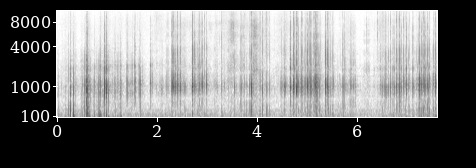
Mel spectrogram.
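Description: Long nails scratch and tap across the cover of an A5-size hardcover notebook, held in both hands, whose cover is set with raised resin rhinestone diamond-painting beads. The result is a steady run of dry, crunchy clicks and crinkly scratching with a midrange tone near 1 kHz, coming in uneven bursts with a few sharper taps.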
